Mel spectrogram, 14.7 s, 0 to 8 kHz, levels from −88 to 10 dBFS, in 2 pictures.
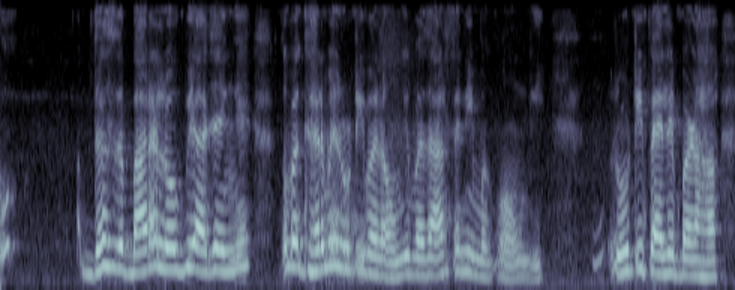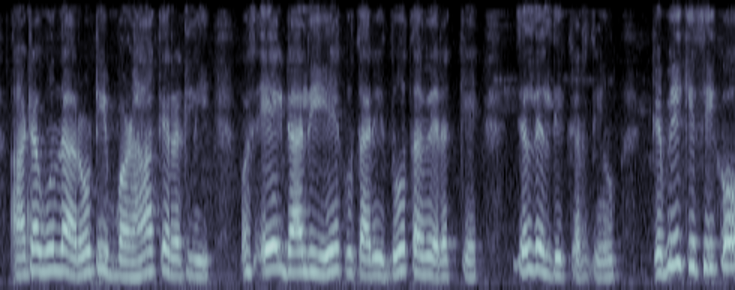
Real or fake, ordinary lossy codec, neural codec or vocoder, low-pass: real; Opus, 24 kbps; none; 7.2 kHz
